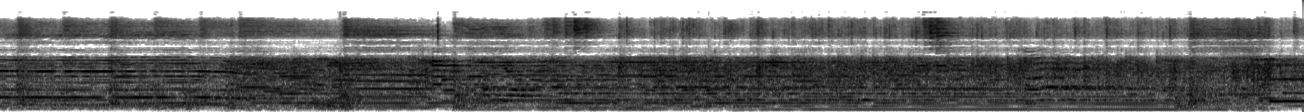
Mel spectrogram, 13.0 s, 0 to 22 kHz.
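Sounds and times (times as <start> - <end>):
rock band sustaining chord: 0.0 - 13.0
audience applause: 5.0 - 13.0.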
